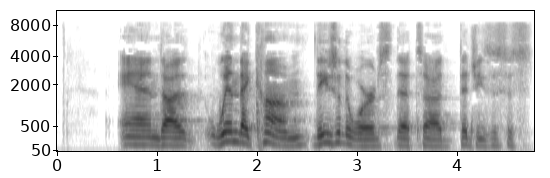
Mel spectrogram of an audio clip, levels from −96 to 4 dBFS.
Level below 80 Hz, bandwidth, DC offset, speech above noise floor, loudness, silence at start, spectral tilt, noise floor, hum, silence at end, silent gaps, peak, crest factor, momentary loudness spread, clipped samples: -72 dBFS; 8.8 kHz; under 0.1%; 49 dB; -27 LUFS; 0.65 s; -5.5 dB/octave; -76 dBFS; none; 0.1 s; none; -8 dBFS; 20 dB; 12 LU; under 0.1%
